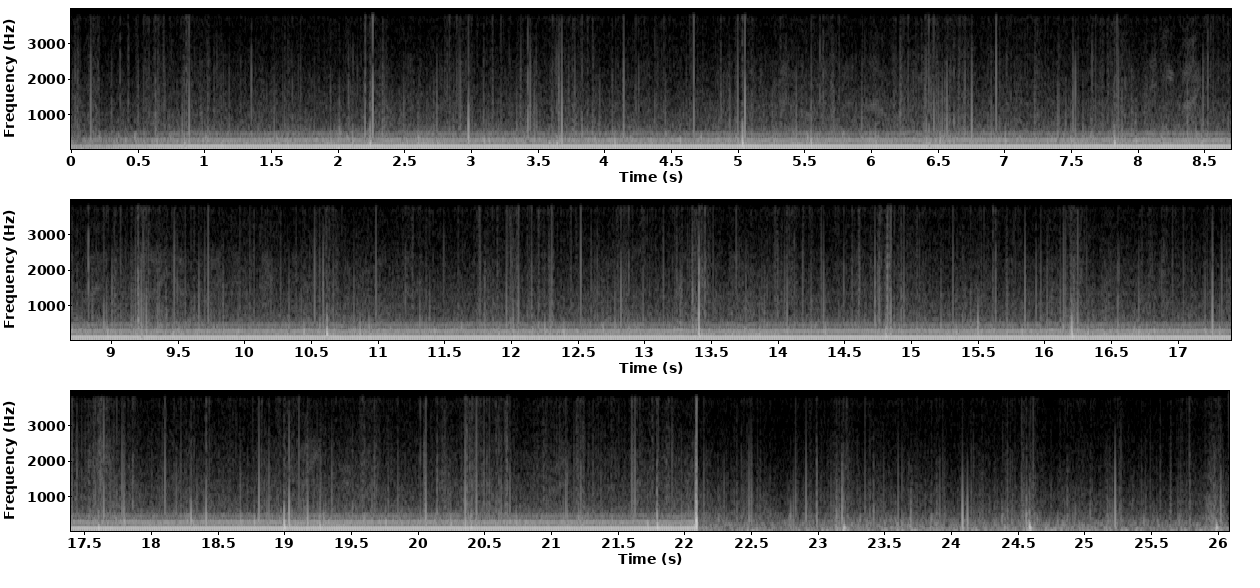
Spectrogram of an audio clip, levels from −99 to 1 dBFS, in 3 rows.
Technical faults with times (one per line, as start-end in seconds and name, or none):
none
